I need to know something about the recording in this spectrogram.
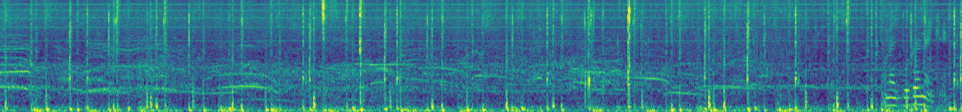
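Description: A horse's hooves trot on a dirt path.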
